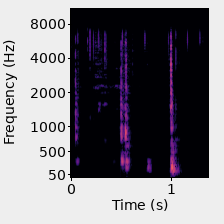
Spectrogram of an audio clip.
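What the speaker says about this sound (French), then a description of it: "tapons sur la flèche descendante du clavier" Arrow keys on a computer keyboard are pressed, producing several crisp, close plastic clicks in quick, uneven succession, with short silences in between.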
